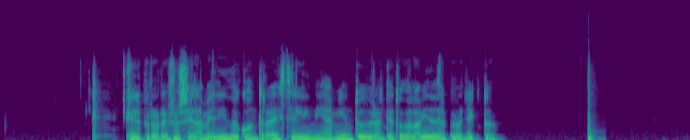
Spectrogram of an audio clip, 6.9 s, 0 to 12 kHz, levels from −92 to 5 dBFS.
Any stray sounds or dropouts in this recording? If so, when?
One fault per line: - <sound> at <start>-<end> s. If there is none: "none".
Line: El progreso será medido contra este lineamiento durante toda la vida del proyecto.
- thud at 5.9-6.1 s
